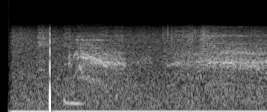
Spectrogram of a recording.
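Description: A toddler drinking from a plastic sippy cup, with faint breathy sipping noises over a steady background hiss. A single sharp click comes about a third of a second in.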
